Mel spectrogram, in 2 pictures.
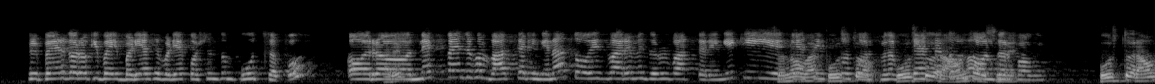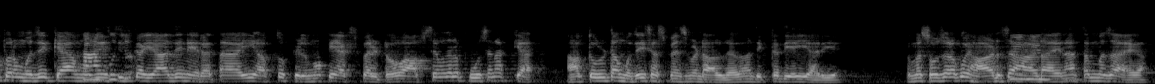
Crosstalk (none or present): present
